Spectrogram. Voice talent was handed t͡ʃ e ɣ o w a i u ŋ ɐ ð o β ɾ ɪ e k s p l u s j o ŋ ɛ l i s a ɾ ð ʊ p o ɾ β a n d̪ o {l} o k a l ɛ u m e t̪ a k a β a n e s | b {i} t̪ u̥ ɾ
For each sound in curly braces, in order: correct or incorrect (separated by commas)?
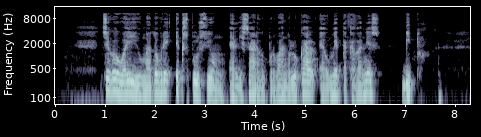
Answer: correct, correct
